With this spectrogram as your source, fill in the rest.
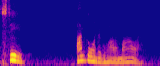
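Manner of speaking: tiny, feeble voice, barely above a hush. Speaker retelling his brother calling to him from the counter: imitating brother's little feeble voice. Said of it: "this little voice comes out".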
